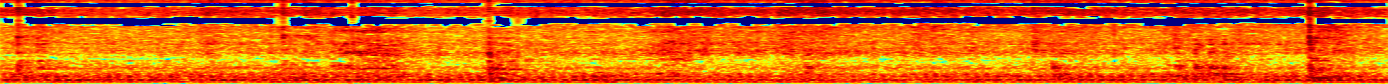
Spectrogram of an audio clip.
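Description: Momo stuffing of paneer and vegetables sizzling in a nonstick pan while a metal spoon stirs it, with a few light scrapes of the spoon against the pan and a sharper one near the end.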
